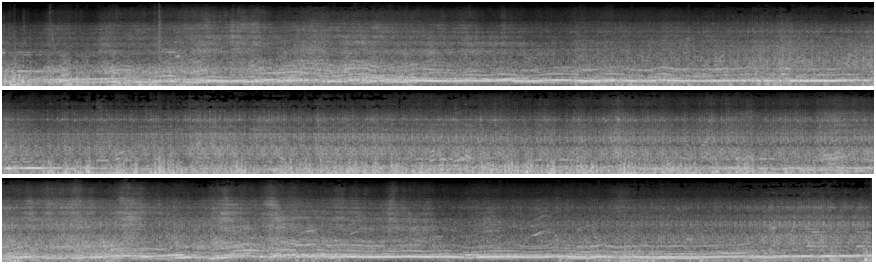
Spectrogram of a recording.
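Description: Autograss race cars' engines running hard on a dirt track, several at once, their pitch rising and falling as they rev. The engine note is weaker through the middle and stronger again in the last third.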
